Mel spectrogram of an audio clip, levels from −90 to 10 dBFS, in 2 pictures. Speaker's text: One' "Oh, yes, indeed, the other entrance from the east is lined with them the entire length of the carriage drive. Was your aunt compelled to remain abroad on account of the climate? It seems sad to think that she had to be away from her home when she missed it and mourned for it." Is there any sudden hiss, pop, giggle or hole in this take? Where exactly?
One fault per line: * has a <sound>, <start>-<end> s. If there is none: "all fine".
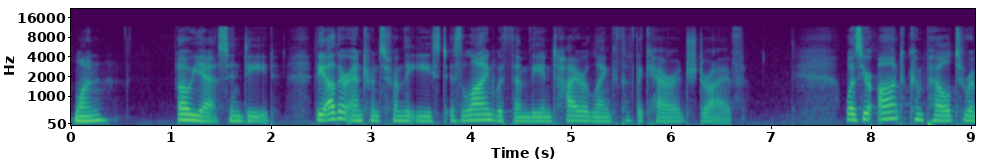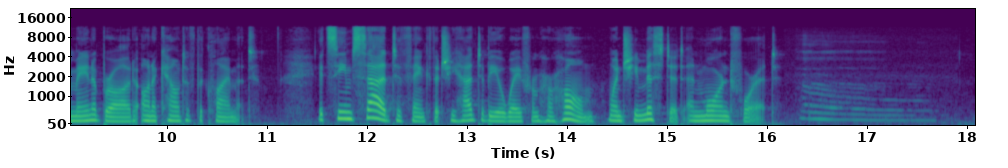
* has a sigh, 16.3-17.8 s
